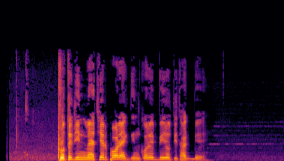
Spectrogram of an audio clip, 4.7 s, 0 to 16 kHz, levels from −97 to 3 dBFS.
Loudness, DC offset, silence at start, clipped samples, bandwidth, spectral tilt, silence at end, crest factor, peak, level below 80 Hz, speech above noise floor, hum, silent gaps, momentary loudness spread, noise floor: -18 LUFS; under 0.1%; 0.95 s; under 0.1%; 11 kHz; -5.5 dB/octave; 1.35 s; 20 dB; 0 dBFS; -52 dBFS; 45 dB; none; none; 16 LU; -63 dBFS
